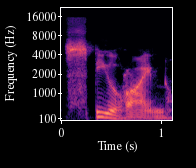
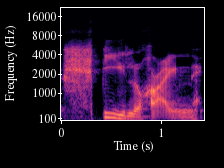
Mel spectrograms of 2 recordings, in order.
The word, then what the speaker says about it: Spielrein: namely Freud, Jung, and Spielrein, or Spielrein, if you want to say it like that.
